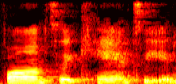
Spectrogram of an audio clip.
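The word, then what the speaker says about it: Fanta Kante: You can also follow me on Facebook if you would like at Fonta Kante, and it's spelled F-A-N-T-A, last name K-A-N-T-E.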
